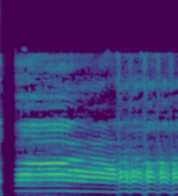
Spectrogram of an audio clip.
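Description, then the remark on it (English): A person imitates a frantic horse neigh with their voice: one loud, high, strained cry held steady, then breaking into a rapid quavering warble at the end. “That was like a frantic neigh.”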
